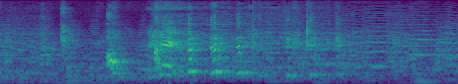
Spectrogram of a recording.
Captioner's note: laughs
